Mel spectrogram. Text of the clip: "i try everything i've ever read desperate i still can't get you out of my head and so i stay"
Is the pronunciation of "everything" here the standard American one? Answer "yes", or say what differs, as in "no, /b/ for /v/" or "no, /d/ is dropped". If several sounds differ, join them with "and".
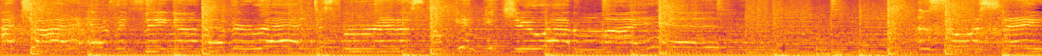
yes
